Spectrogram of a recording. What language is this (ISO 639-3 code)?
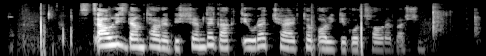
kat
